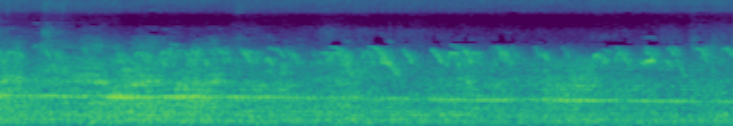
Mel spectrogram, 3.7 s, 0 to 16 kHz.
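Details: Group of Aseel chicks for sale, ranging from 20 days to two and a half months in age; thin descending peeps pour out several per second, overlapping, above a steady tonal hum.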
